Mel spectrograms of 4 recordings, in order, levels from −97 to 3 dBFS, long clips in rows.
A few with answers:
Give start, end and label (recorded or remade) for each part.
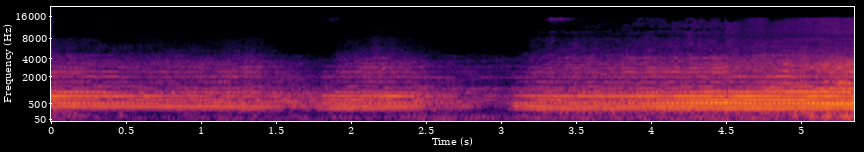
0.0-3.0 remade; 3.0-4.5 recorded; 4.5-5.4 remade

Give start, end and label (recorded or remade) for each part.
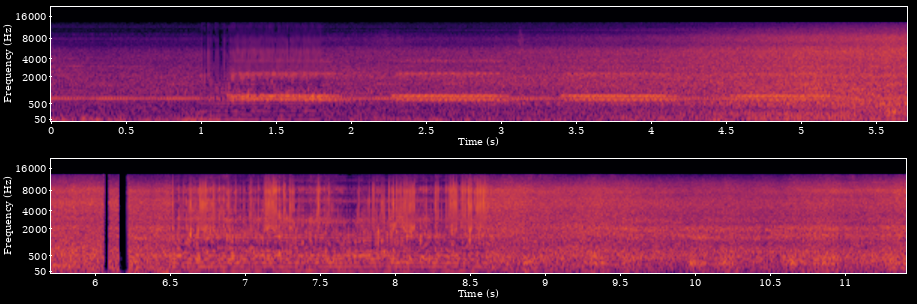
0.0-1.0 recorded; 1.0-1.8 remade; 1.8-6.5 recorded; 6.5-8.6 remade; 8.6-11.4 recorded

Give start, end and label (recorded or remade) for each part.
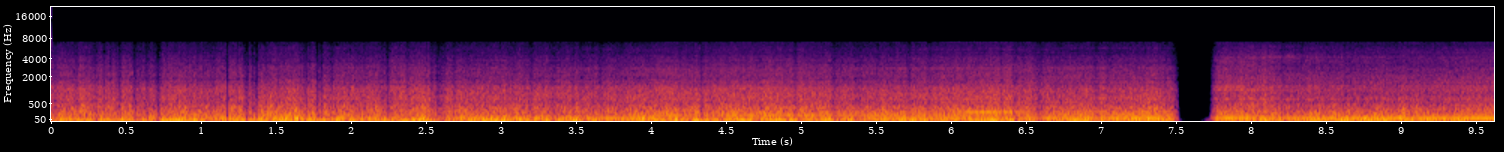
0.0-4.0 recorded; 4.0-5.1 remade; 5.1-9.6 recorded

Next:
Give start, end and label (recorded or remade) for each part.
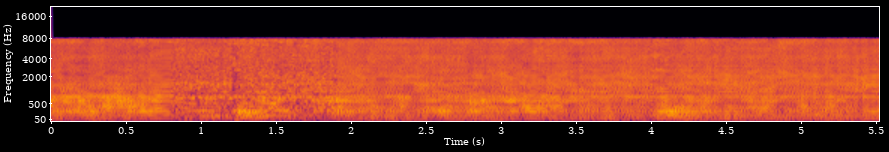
0.0-0.8 remade; 0.8-1.9 recorded; 1.9-5.5 remade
